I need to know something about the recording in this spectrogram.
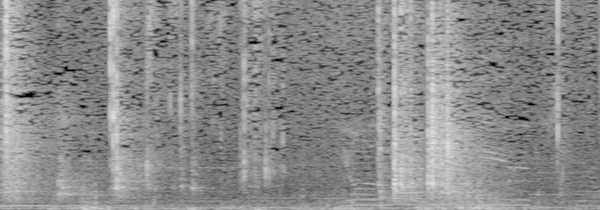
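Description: Indistinct voices over background music, with a few faint clicks.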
